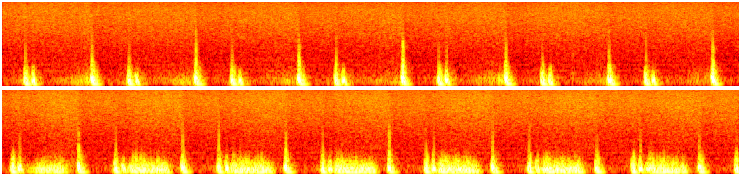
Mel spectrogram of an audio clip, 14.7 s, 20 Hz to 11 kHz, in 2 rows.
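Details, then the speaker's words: Mitral stenosis, heartbeat near 58/min: lying supine only an accentuated first sound is heard; while slowly turning onto the left side an opening snap, then a mid-diastolic rumble, then presystolic accentuation appear. "أولا والمريض نايم على ظهره هنسمع الساوندز بس والفيرست ساوند اكسنتويتد، وأثناء ما هو بيلف ببطء شديد عشان ينام على الجنب الشمال هتظهر الأوبننج سناب ثم الميد دايستوليك مامر ثم البري سيستوليك اكسنتويشن."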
